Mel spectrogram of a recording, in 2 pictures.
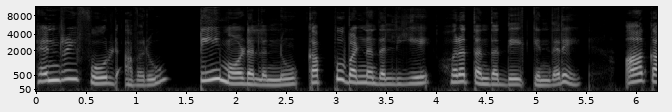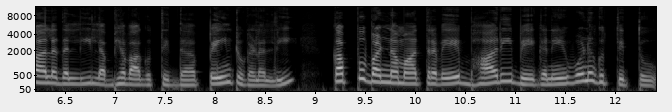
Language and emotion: Kannada, neutral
